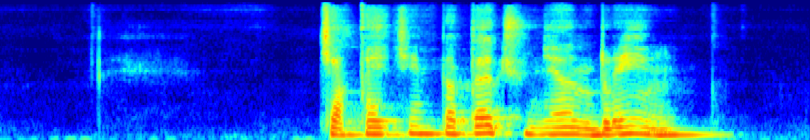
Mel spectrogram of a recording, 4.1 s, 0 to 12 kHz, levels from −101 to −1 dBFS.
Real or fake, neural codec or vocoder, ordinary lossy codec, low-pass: fake; codec, 32 kHz, 1.9 kbps, SNAC; MP3, 64 kbps; 10.8 kHz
